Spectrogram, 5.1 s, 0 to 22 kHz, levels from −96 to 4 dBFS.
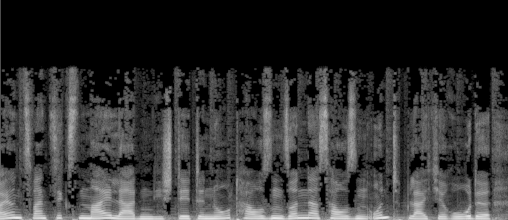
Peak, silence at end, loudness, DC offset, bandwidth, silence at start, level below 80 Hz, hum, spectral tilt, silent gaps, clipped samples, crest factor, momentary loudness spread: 0 dBFS; 0.05 s; -14 LUFS; under 0.1%; 15.5 kHz; 0 s; -34 dBFS; none; -6.5 dB/octave; none; under 0.1%; 14 dB; 5 LU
